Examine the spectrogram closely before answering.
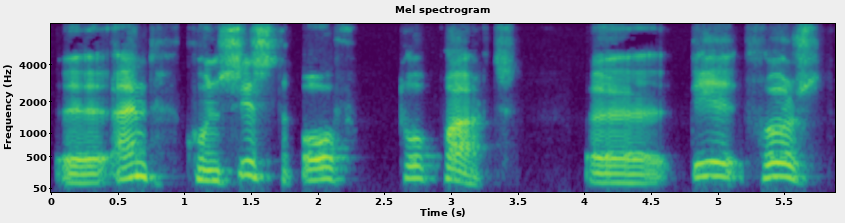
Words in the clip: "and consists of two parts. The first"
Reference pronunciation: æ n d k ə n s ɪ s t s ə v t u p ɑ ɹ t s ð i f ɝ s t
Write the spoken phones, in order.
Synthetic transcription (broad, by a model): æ n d k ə n s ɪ s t ə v t u p ɑ ɹ t s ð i f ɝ s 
